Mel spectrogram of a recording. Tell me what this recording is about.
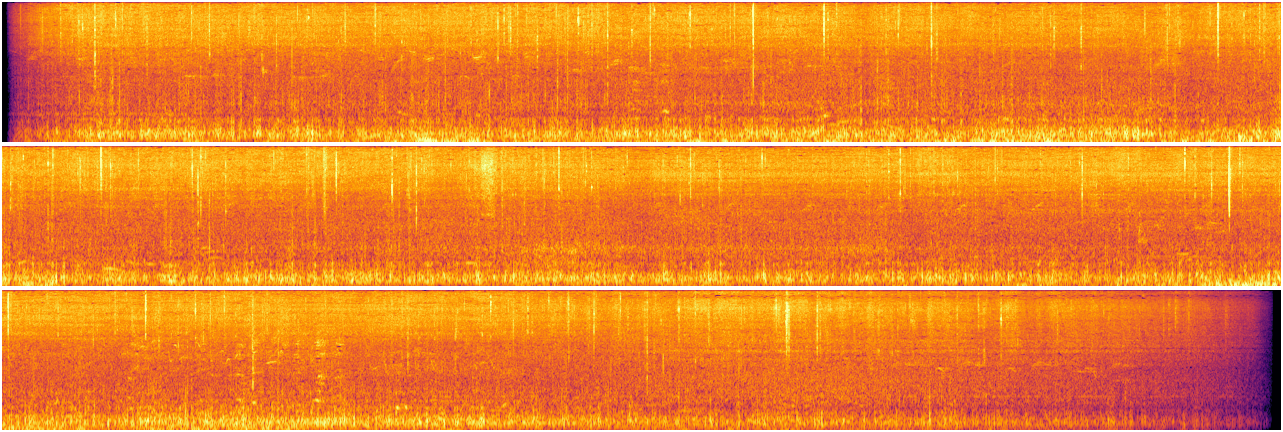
A close recording of a small fire at a picnic.
ambient, burning, field-recording, fire, picnic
